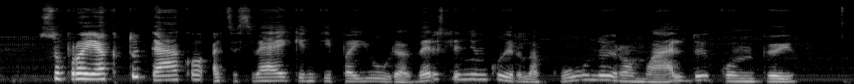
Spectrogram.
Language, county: Lithuanian, Utena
